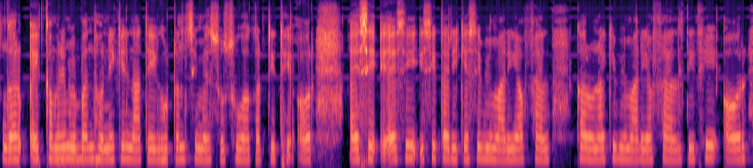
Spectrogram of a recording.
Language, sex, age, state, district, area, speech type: Hindi, female, 18-30, Uttar Pradesh, Jaunpur, urban, spontaneous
